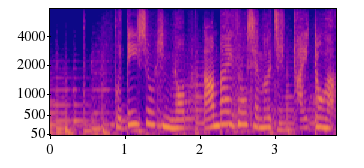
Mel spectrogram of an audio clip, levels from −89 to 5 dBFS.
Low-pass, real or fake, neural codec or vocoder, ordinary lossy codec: none; fake; codec, 16 kHz, 0.5 kbps, X-Codec, HuBERT features, trained on general audio; none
